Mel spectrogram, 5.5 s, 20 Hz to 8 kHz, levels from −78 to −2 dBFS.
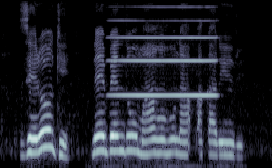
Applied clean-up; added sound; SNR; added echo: none; Bowed string instrument; 4 dB; none.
